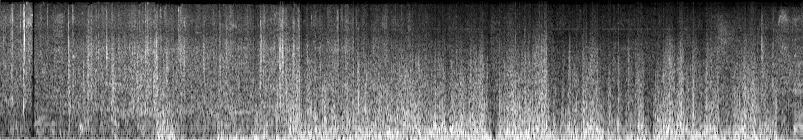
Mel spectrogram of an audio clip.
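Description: Wind buffeting the camcorder's microphone: a loud, low rumble that thickens about a second and a half in, with scattered knocks from the camera being handled on the move.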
